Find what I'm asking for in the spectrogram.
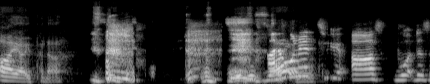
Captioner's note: laughter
